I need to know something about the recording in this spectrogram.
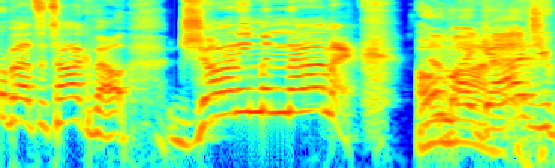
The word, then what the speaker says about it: mnemonic: Mnemonic.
